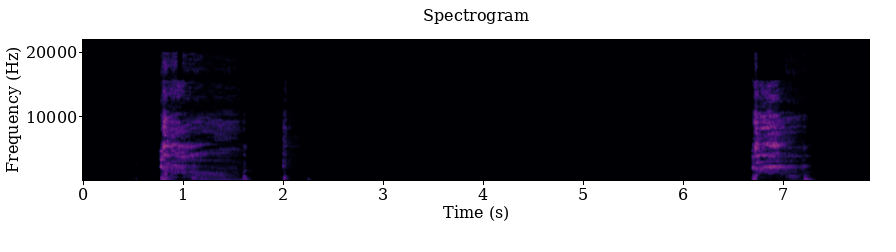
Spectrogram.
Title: tried some breathing techniques to cough the mucus out, turned barking instead :/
